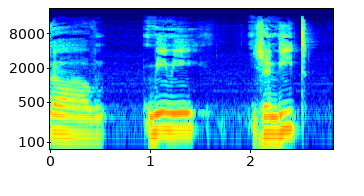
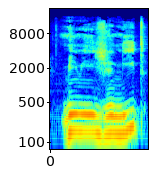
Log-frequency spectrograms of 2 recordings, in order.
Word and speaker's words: Mimi Janit: The R&B singer that I just recently, shameless plug, released, Mimi Janit, that's how you pronounce her name, Mimi Janit.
